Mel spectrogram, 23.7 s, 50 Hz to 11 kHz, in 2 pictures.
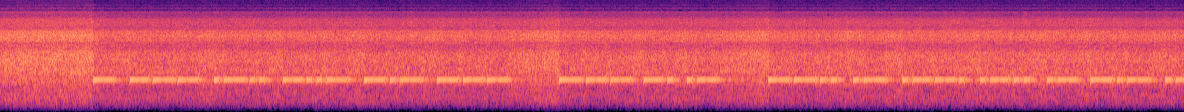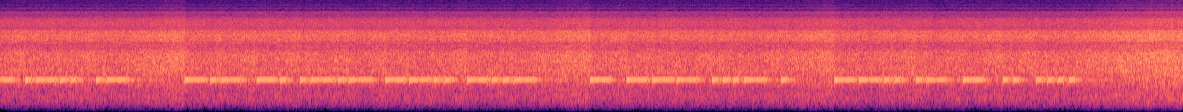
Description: Morse code (Russian alphabet), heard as a keyed tone, hand-sent with a straight key, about 23 wpm, 1000 Hz, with radio static and room echo. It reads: ТОЛЬКО ОНА ЗАПЛАКАЛА КНЯЗЬ ТОЖЕ ЗАТИХ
